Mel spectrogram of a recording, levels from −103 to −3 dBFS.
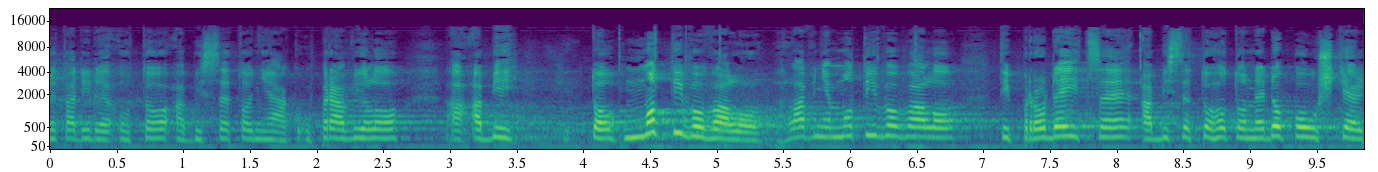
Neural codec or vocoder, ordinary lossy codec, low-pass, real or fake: none; MP3, 64 kbps; 14.4 kHz; real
